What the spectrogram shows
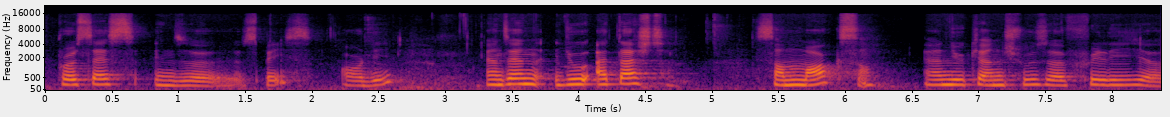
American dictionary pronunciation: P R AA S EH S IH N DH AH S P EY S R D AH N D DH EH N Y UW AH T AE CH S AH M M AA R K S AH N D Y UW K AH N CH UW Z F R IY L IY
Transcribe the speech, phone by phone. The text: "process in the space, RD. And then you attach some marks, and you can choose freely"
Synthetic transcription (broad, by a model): P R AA S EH S IH N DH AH S P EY S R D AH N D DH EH N Y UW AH T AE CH S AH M M AA R K S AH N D Y UW K AH N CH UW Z F R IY L IY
